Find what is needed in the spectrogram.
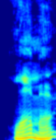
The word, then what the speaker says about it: llama: Hey, Abby, did you know that the LL in llama should be pronounced like a Y? So llama is llama.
